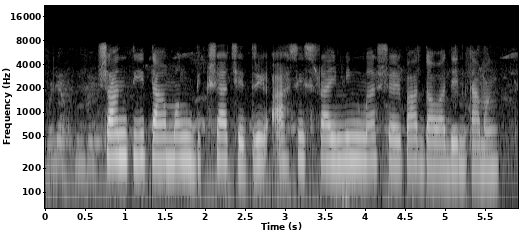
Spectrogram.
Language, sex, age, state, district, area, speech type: Nepali, female, 30-45, West Bengal, Darjeeling, rural, spontaneous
